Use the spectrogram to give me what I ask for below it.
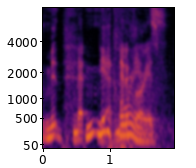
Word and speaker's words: midichlorians: Emperor Lucas introducing us to hydroxychlorians. I'm sorry, I said that wrong. Midichlorians.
